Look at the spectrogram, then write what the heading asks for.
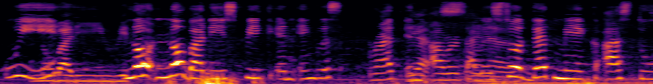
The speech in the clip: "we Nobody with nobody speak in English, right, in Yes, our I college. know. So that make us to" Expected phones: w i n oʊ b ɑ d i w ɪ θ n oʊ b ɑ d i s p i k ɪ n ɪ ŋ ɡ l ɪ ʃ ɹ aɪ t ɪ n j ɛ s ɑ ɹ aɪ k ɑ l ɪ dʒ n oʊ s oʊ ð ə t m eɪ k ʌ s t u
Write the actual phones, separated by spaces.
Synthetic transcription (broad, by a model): w i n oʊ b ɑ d i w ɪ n n oʊ b ɑ d i s p i k ɪ n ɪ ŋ ɡ l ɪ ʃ ɹ aɪ t ɪ n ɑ w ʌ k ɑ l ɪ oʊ s oʊ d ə t m eɪ k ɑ s t u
